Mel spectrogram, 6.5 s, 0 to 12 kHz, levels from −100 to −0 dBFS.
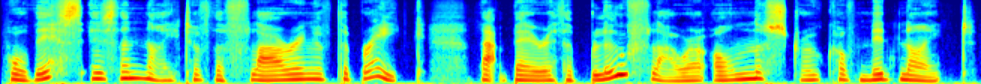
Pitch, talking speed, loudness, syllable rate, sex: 205 Hz, 195 wpm, -19 LUFS, 4.8 syllables/s, female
